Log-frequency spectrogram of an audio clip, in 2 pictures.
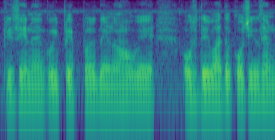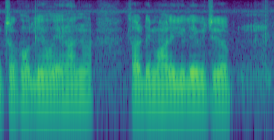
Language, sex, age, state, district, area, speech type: Punjabi, male, 18-30, Punjab, Mohali, rural, spontaneous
